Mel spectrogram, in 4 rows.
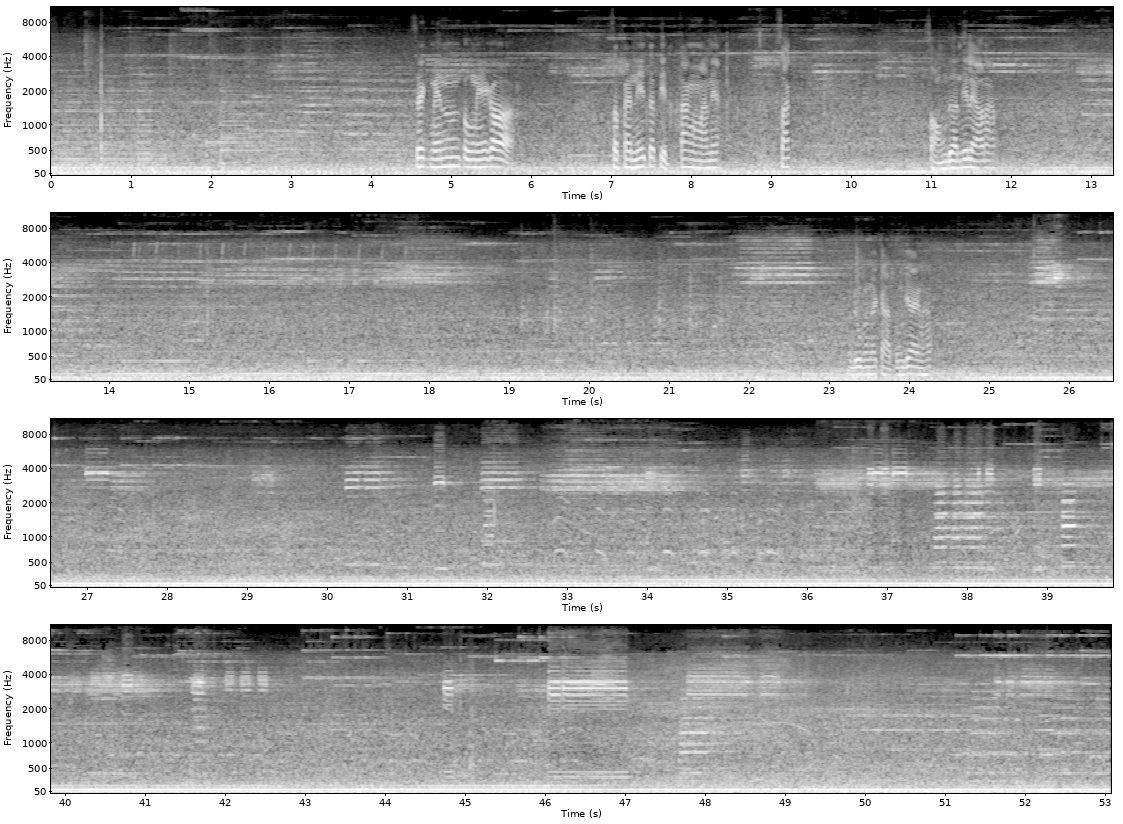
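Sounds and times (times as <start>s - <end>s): low traffic hum: 0.0s - 53.0s
vehicle horns honking: 2.1s - 5.5s, 11.8s - 18.7s, 25.5s - 26.2s, 30.2s - 42.7s, 44.7s - 53.0s.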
